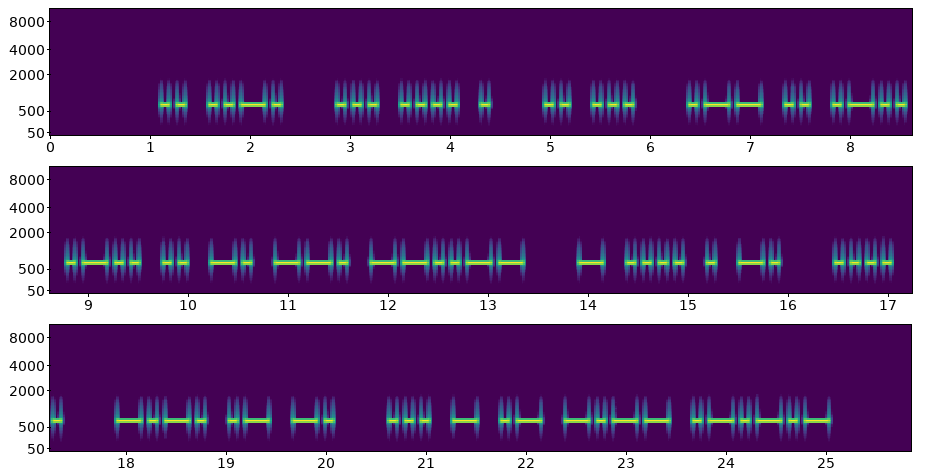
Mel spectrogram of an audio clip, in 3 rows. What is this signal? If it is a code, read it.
Morse code, heard as a keyed tone, about 15 wpm, 700 Hz. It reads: IF SHE IS WILLING, THEN HE CAN STAY.
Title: Sentences from Top 1000 Words 15wpm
